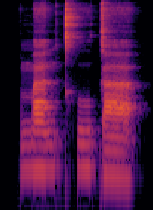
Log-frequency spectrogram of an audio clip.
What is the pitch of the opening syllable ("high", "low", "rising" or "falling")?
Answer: low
